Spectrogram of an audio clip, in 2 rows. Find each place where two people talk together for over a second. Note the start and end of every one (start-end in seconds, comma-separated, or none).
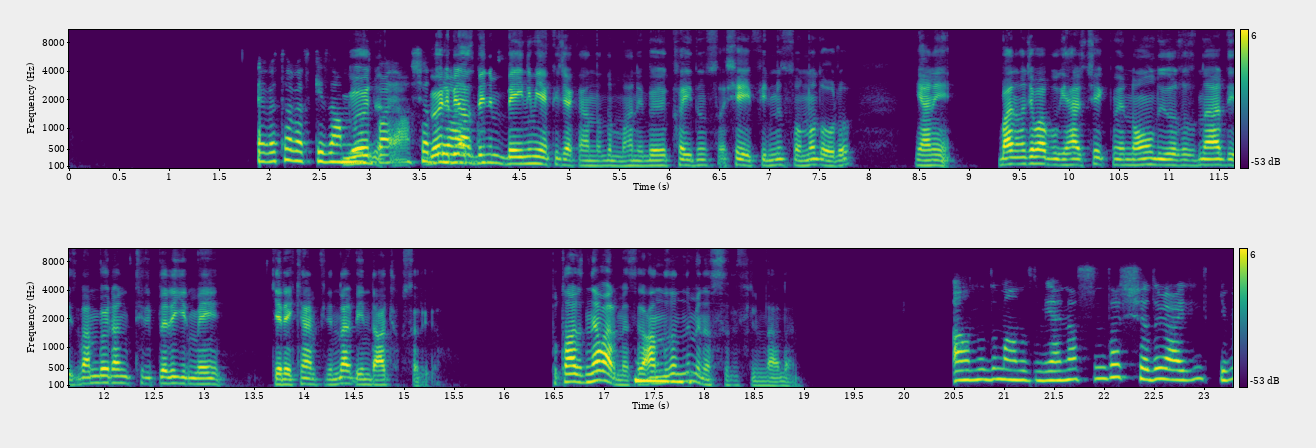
2.7-4.2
